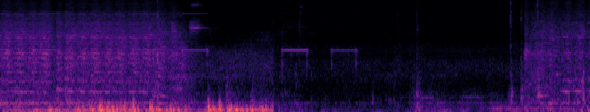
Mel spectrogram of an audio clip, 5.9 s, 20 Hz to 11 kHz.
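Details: Lexus IS250: about three seconds of uneven starter cranking with no firing, then it stops, leaving only dash chimes; crank no start.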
